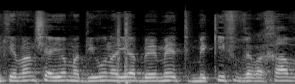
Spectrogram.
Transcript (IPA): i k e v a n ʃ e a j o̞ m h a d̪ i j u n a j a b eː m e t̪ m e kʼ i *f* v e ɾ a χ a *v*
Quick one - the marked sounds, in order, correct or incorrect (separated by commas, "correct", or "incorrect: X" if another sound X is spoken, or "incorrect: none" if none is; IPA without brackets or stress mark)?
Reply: correct, correct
